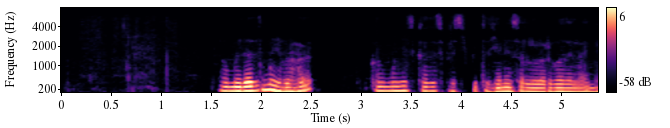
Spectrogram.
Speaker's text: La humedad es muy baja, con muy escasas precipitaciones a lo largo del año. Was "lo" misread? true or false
false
